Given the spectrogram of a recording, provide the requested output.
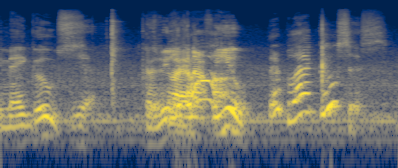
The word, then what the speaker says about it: Negus: Facebook yeah yeah tell them about the real nay Goose reviews make sure you pronounce it right don't pronounce it wrong I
